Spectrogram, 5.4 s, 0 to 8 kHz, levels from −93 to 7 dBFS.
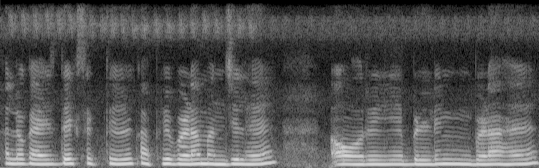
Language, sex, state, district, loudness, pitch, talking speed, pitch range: Hindi, female, Punjab, Kapurthala, -13 LUFS, 210 Hz, 155 wpm, 200-225 Hz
